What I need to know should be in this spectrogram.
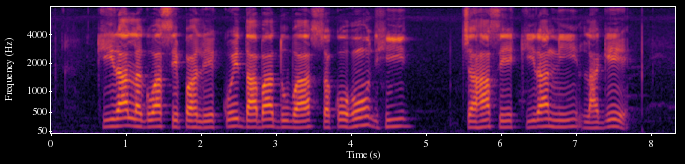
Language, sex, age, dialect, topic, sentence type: Magahi, male, 31-35, Northeastern/Surjapuri, agriculture, question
